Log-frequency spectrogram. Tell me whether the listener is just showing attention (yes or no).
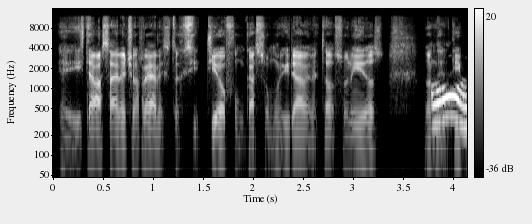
no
